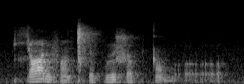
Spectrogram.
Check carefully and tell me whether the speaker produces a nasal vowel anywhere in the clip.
yes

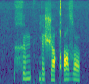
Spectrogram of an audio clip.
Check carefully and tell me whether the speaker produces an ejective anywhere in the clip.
yes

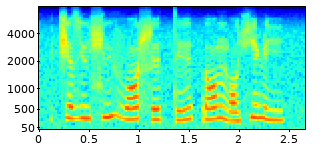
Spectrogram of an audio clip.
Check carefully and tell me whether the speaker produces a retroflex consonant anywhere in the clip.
yes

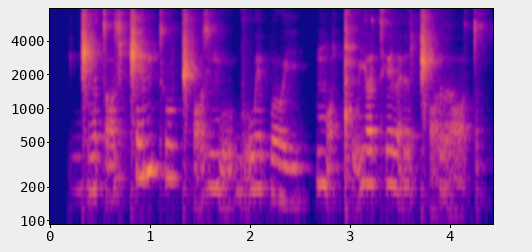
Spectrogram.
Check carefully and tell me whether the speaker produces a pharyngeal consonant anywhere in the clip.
no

